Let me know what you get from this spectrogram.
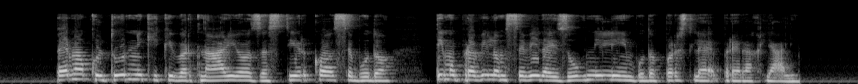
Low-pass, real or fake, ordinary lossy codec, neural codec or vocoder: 10.8 kHz; real; none; none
